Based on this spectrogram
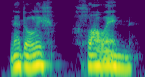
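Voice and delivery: Nadolig Llawen said the Welsh way; a Christmas wish spoken in Welsh; Welsh greeting. Shown as a demonstration. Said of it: "ask someone Welsh what that means".

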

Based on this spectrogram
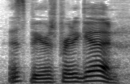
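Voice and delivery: ordinary talk, nothing marked

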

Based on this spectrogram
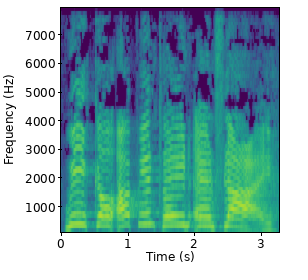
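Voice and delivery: high, loud, slow silly voice; comic high-pitched bad captain; goofy incompetent pilot. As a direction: drag it out like a clueless pilot on the intercom. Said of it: "if you had someone who goes".

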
